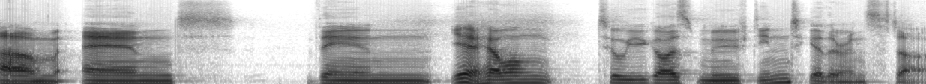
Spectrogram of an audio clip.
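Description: Speaking very slowly, a man with an Australian accent keeps a fairly low pitch and fairly even intonation. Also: very clean recording, silent background. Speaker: podcast host. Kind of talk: casual chat.

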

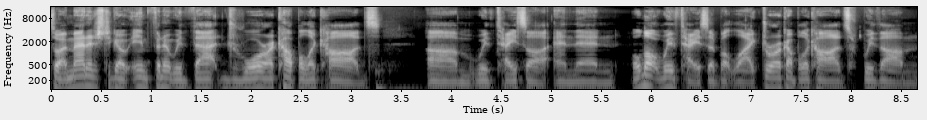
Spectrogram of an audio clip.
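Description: A man's very deep, low voice with an Australian accent, ordinary pitch variation and a moderate pace. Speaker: podcast co-host. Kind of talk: casual chat.

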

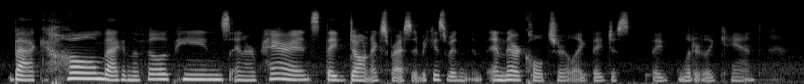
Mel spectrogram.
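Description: A woman with an ordinary speaking voice talks at a moderate pace, her medium pitch following fairly even intonation. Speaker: student club officer. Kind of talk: casual chat.

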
